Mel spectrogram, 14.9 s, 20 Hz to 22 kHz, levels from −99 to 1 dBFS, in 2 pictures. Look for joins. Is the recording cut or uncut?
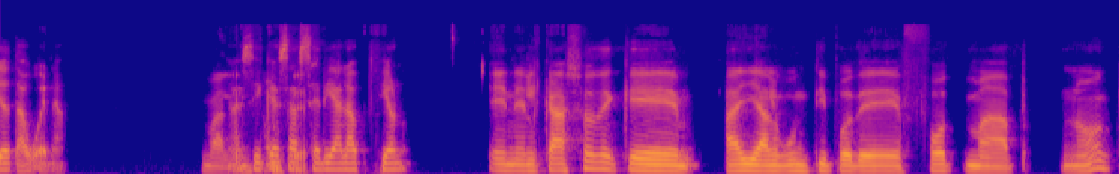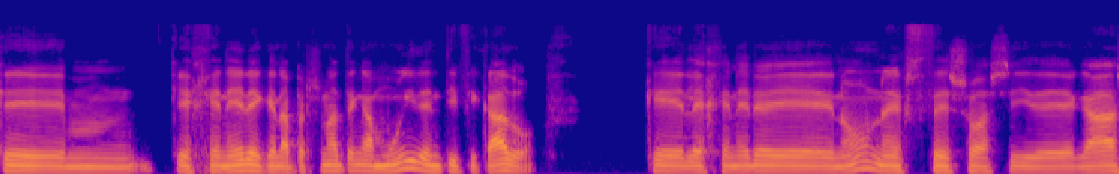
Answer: uncut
